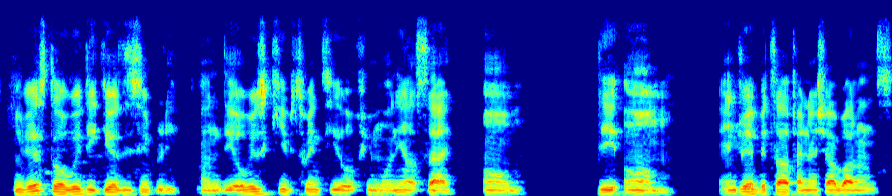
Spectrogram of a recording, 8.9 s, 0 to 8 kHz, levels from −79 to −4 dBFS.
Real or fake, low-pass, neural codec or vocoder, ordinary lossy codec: fake; 7.2 kHz; vocoder, 44.1 kHz, 80 mel bands, Vocos; none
